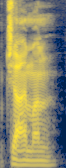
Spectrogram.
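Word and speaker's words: Djimon: Will B just sent us a message on Twitter to say, just to confirm, Jaimon Hanzo pronounces his name Jaimon just like Simon. The D is silent.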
